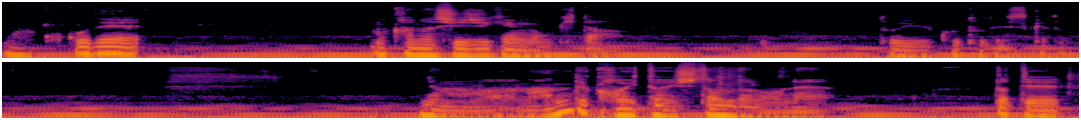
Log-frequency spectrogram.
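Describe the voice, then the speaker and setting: A man's voice: sits low, normal speed, pauses often, over music. A man chatting casually as he hosts an exploration video of a spooky place. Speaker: host of a haunted-spot exploration video. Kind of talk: casual chat while exploring.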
